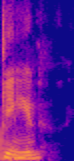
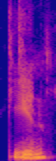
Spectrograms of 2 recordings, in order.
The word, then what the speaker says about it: Gein: Um, and then they, Lionel brings up like a case from 1957, Ed I don't know how to say it, Ed Gein or Ed Gein. Gein. Gein.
